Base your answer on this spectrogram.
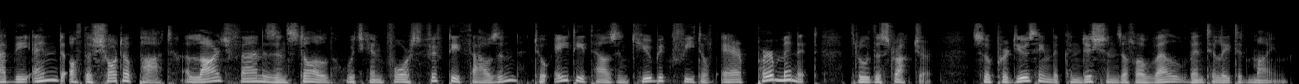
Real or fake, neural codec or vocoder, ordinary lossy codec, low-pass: real; none; MP3, 32 kbps; 7.2 kHz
